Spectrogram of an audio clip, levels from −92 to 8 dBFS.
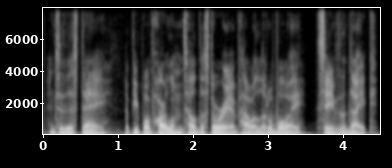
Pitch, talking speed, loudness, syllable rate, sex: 90 Hz, 255 wpm, -16 LUFS, 5.9 syllables/s, male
